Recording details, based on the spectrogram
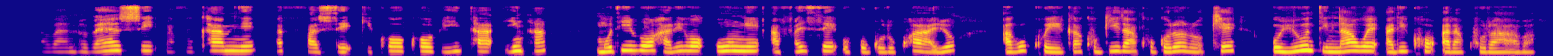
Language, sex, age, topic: Rundi, female, 18-24, agriculture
